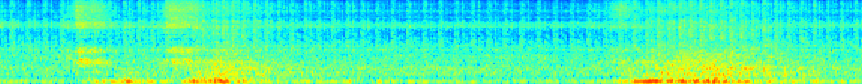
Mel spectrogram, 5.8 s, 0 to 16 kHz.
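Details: 1976 Dodge D100 Club Cab Adventurer pickup, about 50 years old, first start after 13 years parked: rough idle with loud, fast top-end clatter rising with revs; zero oil pressure; owner suspects bent pushrod or bad lifters.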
